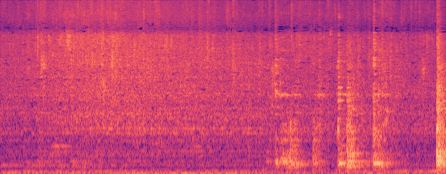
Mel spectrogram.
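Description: Small cornflour-coated soya chunks sizzling in hot oil in a pan. From about three seconds in, a spatula stirs and scrapes them around the pan in short strokes, with one sharp knock near the end.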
